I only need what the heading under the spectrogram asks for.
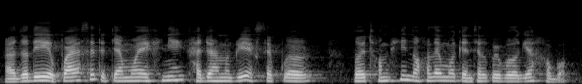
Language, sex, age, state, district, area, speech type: Assamese, male, 30-45, Assam, Dibrugarh, rural, spontaneous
